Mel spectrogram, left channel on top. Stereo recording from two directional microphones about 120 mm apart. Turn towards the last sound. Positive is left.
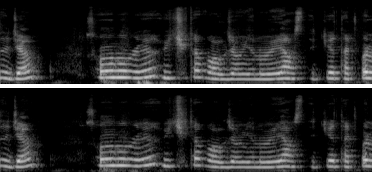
turn(degrees=-5)  # may be behind; listen again after turning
